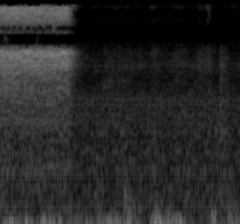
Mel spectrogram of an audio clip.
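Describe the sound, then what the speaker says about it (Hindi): Hair spray hissing out of an aerosol can in one steady burst lasting under a second, while a hairstyle is being set. The spray is followed by soft handling noises. "हेयर स्प्रे करेंगे।"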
